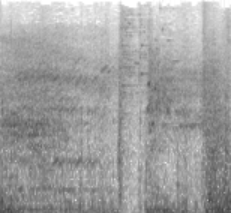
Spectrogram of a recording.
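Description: A film-trailer sound effect: a loud, sudden crash that runs on as a dense noisy rush, with a short sharp hit a little past a second in.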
